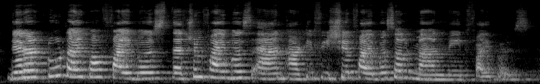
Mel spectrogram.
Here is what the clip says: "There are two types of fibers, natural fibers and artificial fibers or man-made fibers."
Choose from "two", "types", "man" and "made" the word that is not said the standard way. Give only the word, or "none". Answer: types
